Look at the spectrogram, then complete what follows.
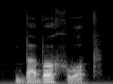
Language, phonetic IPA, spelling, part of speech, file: Polish, [baˈbɔxwɔp], babochłop, noun, Pl-babochłop.ogg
